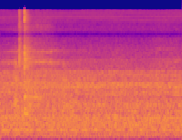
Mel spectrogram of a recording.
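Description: Steady whooshing fan noise from the running linear amplifier's cooling blower, with a brief tick about a quarter second in.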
